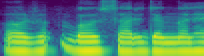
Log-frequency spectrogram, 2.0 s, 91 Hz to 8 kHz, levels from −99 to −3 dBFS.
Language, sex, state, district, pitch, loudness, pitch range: Hindi, male, Jharkhand, Deoghar, 140 Hz, -14 LUFS, 140-145 Hz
